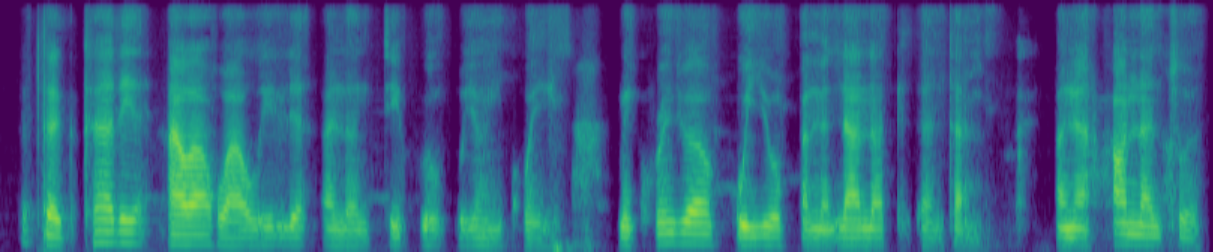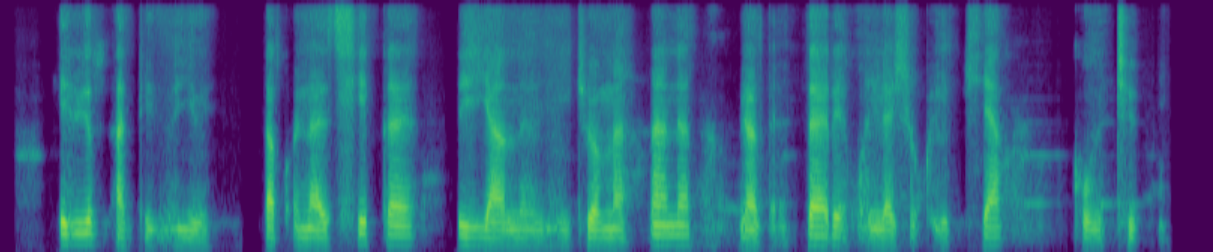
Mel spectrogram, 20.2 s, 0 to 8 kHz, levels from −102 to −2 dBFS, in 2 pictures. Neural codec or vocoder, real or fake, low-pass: codec, 16 kHz, 0.5 kbps, FunCodec, trained on Chinese and English, 25 frames a second; fake; 7.2 kHz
